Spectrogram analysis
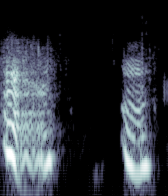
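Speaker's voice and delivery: soft, unenthusiastic oh. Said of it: "That sounded so unenthusiastic".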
